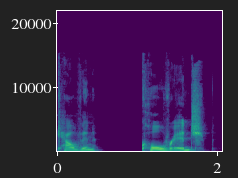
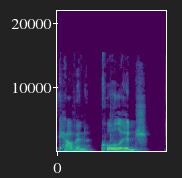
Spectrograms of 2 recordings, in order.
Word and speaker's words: Calvin Coolidge: I kept going back and forth between saying Calvin Coolidge and Calvin Coleridge. The correct way to say it is Calvin Coolidge.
